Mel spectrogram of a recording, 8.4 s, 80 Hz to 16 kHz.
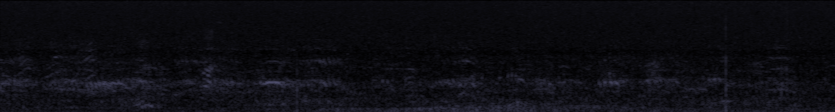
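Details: Common cranes in a huge migrating flock over Dillenburg, Germany, 19 October 2013, before landing to rest because of bad weather and turning wind; distant overlapping trumpet-like calls, some clearer single notes standing out, plus a low rumble.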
